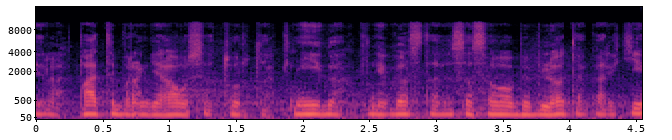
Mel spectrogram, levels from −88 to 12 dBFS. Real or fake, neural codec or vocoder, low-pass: fake; vocoder, 22.05 kHz, 80 mel bands, Vocos; 9.9 kHz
